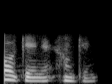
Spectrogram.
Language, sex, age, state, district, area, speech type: Tamil, female, 45-60, Tamil Nadu, Erode, rural, conversation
